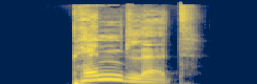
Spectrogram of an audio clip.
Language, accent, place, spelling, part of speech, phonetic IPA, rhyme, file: German, Germany, Berlin, pendlet, verb, [ˈpɛndlət], -ɛndlət, De-pendlet.ogg
- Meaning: second-person plural subjunctive I of pendeln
